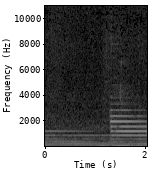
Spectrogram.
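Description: Orchestra holding a soft sustained chord. A little over a second in, a tubular bell (orchestral chime) is struck once and rings on over it.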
